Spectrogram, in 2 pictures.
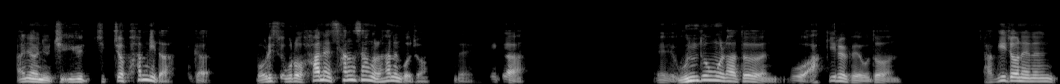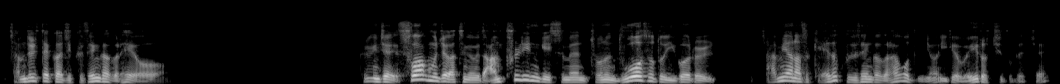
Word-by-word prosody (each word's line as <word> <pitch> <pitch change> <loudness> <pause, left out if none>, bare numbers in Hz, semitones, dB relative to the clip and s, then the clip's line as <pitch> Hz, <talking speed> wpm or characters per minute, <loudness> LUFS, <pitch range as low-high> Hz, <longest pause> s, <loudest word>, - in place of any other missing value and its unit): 아니요, 135 +2 +3
아니요. 110 -6 +5
저 - - -5
이거 120 +1 +2
직접 130 - -4
합니다. 210 -5 +2
그러니까 - - -8 0.4
머릿속으로 145 0 0
하는 195 -1 +5
상상을 200 -5 +2
하는 170 -2 +3
거죠. - - -5 0.2
네. 65 - -16
그러니까 - - -4 1.3
네 100 - -11
운동을 180 - +4
하든 140 - +1
뭐 - - -3
악기를 160 -5 -1
배우든 80 - -3 0.8
자기 180 +4 -3
전에는 145 -4 +3
잠들 135 +7 -2
때까지 120 -10 -1
그 - - -16
생각을 135 -2 0
해요. 70 - -5 2.0
그리고 140 0 -2
이제 130 -1 +2
수학 215 0 +5
문제 165 -5 +3
같은 115 +1 0
경우에도 105 -1 -1
안 120 - +1
풀리는 205 -3 0
게 125 - -1
있으면 105 -2 -3
저는 105 -1 -1
누워서도 160 - +4
이거를 95 -3 -2 0.5
잠이 170 +4 -2
안 165 - +3
와서 135 - -1
계속 185 +1 -5
그 105 - -7
생각을 110 -5 -3
하거든요. 135 - -6
'이게 85 -2 -6
왜 - - -4
이렇지 - - -3
도대체?' - - -18
140 Hz, 345 characters per minute, -24 LUFS, 110-170 Hz, 2.0 s, 아니요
